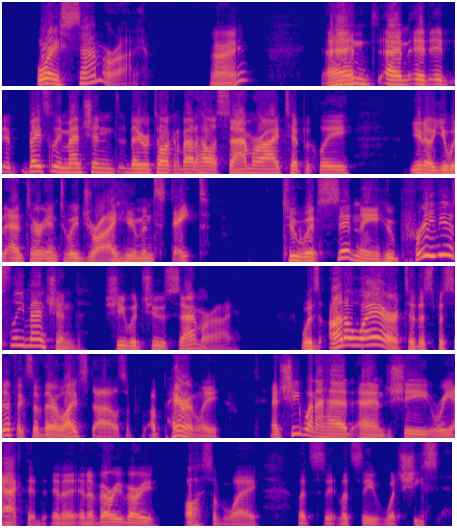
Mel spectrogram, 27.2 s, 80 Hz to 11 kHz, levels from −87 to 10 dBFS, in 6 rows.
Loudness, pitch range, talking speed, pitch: -24 LUFS, 115-170 Hz, 155 wpm, 135 Hz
